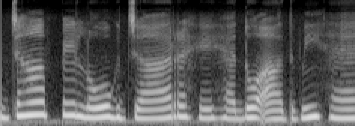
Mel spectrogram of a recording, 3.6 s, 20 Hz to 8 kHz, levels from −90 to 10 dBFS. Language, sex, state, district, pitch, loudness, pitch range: Hindi, female, Bihar, Katihar, 230 Hz, -12 LUFS, 215-250 Hz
